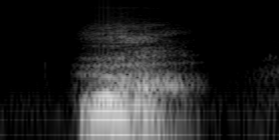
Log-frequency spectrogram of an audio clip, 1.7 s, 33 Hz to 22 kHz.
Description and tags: Deep Groan 2
Deep Groan Creature Monster
Groan, Monster, Creature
